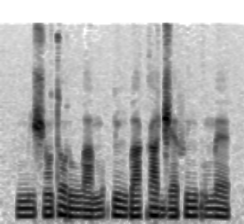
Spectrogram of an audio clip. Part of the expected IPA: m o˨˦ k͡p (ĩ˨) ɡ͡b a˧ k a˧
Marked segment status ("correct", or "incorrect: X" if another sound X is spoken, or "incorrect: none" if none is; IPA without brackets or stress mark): incorrect: ĩ˧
